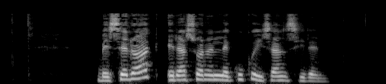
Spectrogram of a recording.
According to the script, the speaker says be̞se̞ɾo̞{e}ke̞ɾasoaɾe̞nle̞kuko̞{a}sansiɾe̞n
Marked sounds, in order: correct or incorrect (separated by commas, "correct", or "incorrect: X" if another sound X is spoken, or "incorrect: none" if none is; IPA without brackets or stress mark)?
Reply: incorrect: a, incorrect: i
